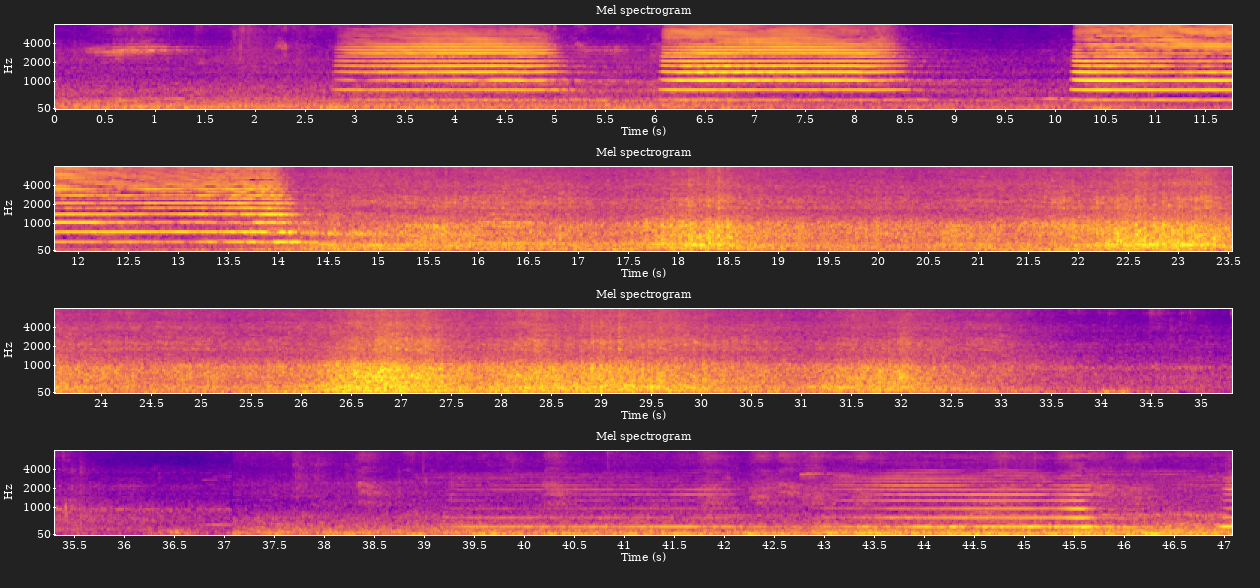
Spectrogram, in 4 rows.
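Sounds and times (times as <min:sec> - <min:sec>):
train horn blast: 0:02.8 - 0:09.1, 0:09.8 - 0:14.6, 0:15.8 - 0:17.1, 0:39.1 - 0:47.0
train wheels clattering over rails: 0:14.4 - 0:35.8.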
